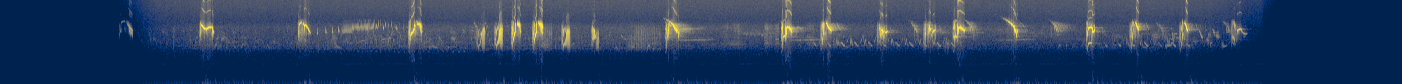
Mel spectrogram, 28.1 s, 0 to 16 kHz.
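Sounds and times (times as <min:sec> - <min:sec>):
yellow wagtail singing: 0:03.9 - 0:24.9.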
